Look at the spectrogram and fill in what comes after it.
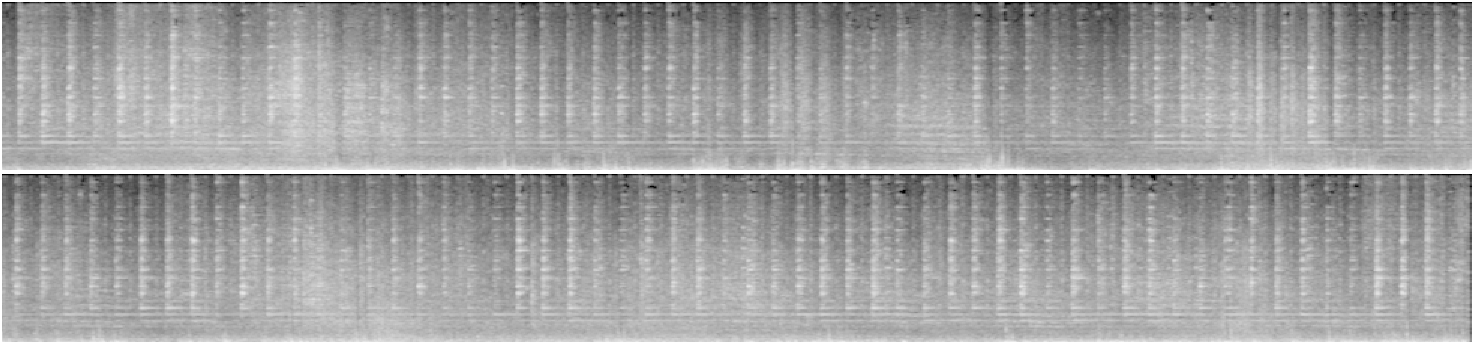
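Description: Double-stack intermodal container cars of a Union Pacific freight train rolling past close by: a loud, steady rumble with the steel wheels clattering over the rails.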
